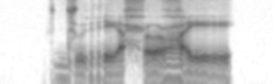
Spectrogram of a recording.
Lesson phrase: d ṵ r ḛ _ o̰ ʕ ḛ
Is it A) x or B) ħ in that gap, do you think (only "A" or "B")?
B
